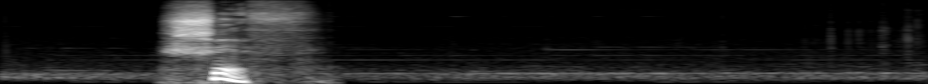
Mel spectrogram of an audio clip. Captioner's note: german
